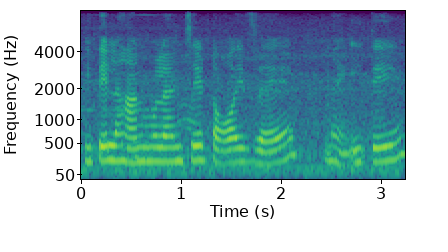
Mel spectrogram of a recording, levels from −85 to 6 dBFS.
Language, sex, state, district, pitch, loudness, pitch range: Marathi, female, Maharashtra, Mumbai Suburban, 215 Hz, -15 LUFS, 200-225 Hz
